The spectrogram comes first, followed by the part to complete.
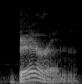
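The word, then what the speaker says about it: bairn: Uh Face says I believe it's pronounced baron. It's a Scottish word that means child or offspring.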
